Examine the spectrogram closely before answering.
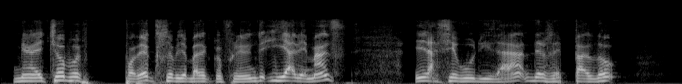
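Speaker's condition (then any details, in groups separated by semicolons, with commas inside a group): Down syndrome; congenital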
